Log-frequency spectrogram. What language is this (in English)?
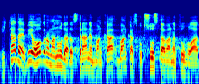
Croatian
